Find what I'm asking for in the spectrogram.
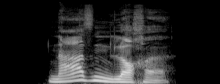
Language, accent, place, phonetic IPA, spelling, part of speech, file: German, Germany, Berlin, [ˈnaːzn̩ˌlɔxə], Nasenloche, noun, De-Nasenloche.ogg
- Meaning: dative of Nasenloch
